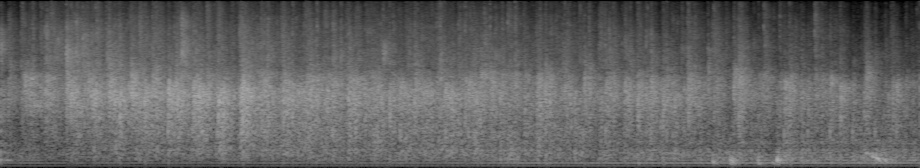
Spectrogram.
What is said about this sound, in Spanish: Vamos a, recibir a las naciones con un fuerte aplauso, por favor.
